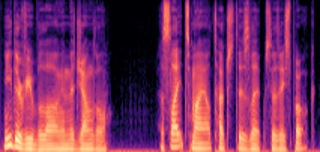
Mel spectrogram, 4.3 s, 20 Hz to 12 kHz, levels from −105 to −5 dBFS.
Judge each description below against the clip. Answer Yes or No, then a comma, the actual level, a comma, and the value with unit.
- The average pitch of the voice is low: Yes, low, 110 Hz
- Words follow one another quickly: Yes, fast, 225 wpm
